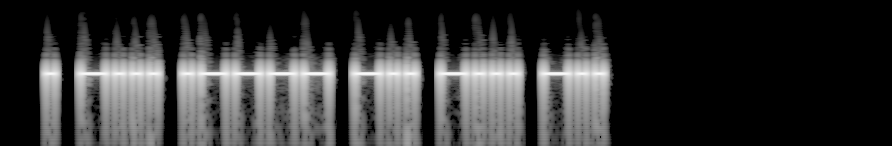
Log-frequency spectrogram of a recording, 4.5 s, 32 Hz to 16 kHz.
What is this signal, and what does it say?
Morse code, heard as a keyed tone, about 28 wpm, 700 Hz. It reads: EB1DBD
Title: DXCC-100 Call Signs - 6 Characters - Repeated 3x - 28wpm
